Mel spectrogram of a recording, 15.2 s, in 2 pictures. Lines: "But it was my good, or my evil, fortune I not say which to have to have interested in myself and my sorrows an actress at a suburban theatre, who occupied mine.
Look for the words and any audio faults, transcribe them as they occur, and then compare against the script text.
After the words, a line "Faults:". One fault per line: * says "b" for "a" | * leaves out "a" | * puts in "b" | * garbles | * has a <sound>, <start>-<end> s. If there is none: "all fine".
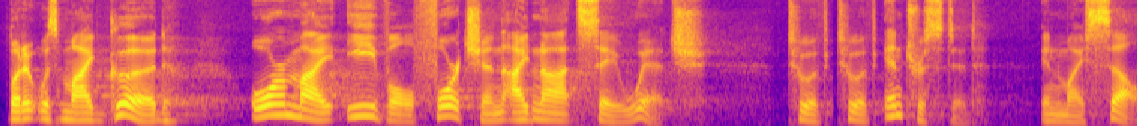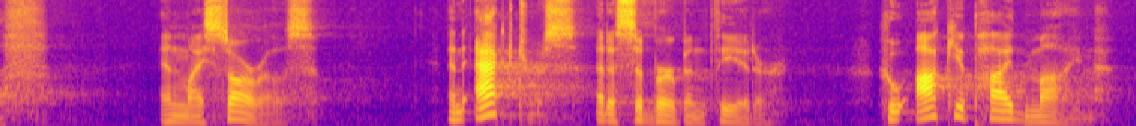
"But it was my good, or my evil, fortune I not say which to have to have interested in myself and my sorrows an actress at a suburban theatre, who occupied mine.
Faults:
all fine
